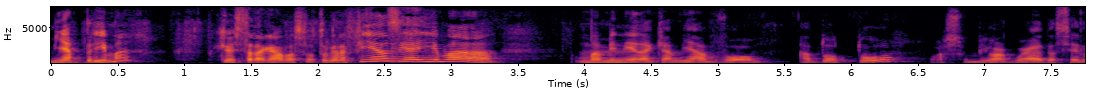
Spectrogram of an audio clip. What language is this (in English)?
Portuguese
